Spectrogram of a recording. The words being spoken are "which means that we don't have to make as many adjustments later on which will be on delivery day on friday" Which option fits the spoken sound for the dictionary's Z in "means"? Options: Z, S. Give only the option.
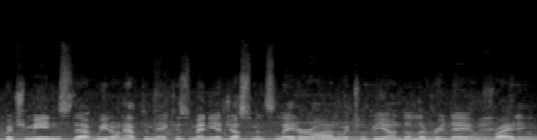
Z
